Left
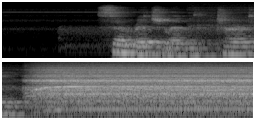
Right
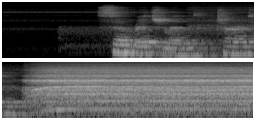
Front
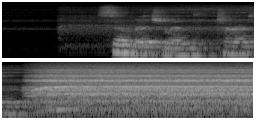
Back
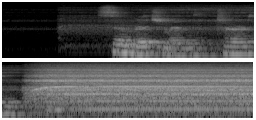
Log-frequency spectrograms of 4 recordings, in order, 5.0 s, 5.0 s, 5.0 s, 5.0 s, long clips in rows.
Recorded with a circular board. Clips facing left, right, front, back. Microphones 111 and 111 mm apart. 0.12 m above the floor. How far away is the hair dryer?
About 1.0 m.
